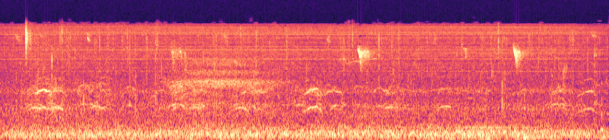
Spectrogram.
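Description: A flock of Canada geese honking in flight: many short, overlapping calls one after another, over a steady low rumble.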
